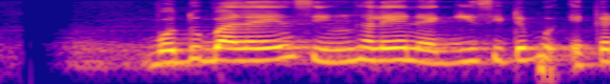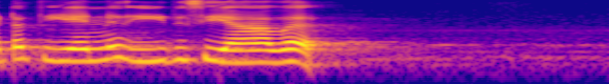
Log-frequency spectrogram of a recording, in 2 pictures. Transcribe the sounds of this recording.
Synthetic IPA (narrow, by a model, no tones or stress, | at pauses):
bod̪ubaləjensiŋhələjənæɡiːsiʈəpuʔekəʈət̪ijenːəiːɾisijaːʋə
